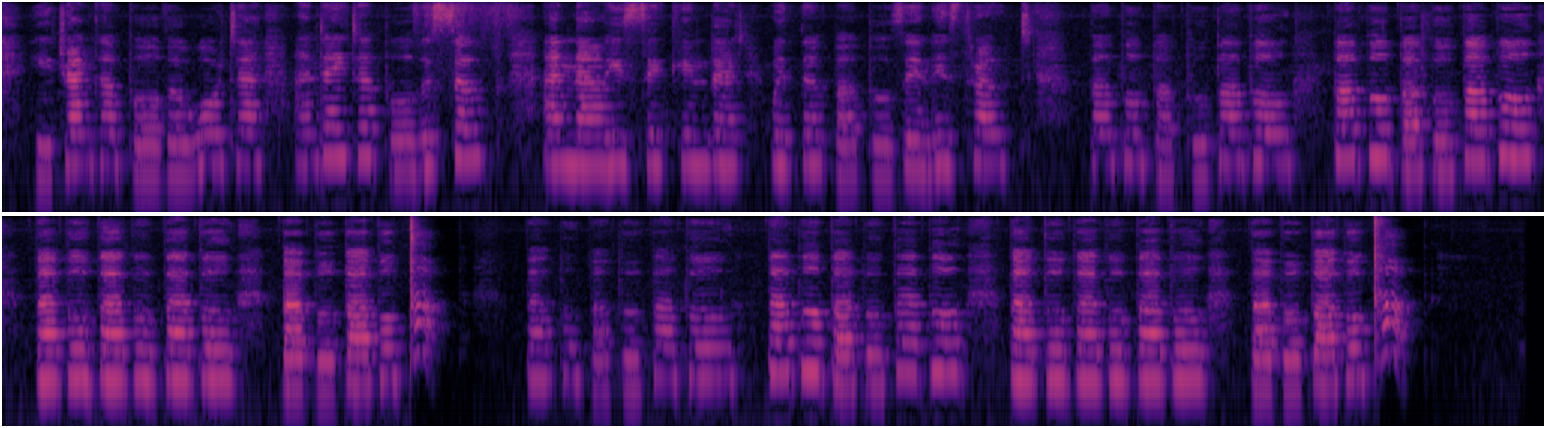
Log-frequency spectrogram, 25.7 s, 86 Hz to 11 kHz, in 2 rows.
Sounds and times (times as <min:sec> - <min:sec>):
Female singing: 0:00.0 - 0:16.6, 0:17.2 - 0:24.7.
